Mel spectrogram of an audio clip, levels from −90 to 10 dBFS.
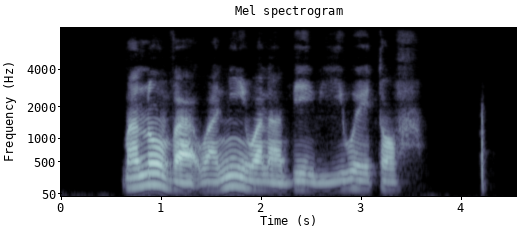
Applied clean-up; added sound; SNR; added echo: neural mask model Resemble Enhance denoiser.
